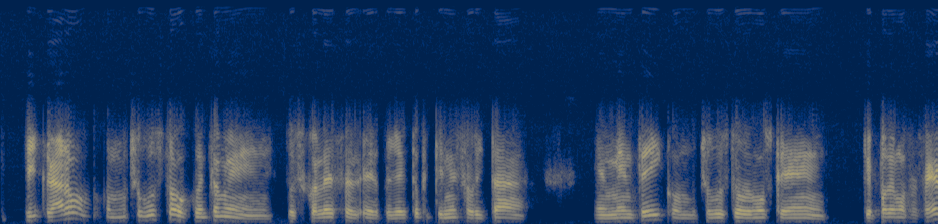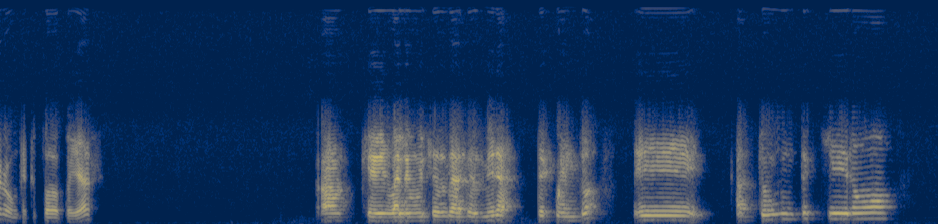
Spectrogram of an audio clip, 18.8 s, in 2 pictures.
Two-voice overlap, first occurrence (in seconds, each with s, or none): none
